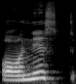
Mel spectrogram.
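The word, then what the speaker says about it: honest: confusion होगा अब देखो इसको ऑनेस्ट इसको नेस्ट नहीं पढ़ते एच है तो एच साइलेंट होता है इसको हम लोग पढ़ते हैं ऑनेस्ट ये साइलेंट होता है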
